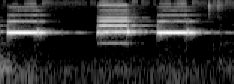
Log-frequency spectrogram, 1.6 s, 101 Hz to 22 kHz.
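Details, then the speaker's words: LED digital large wall clock (about 70 x 16 cm) alarm A1 sounding from its built-in speaker after a 1-minute wait: loud high-pitched half-second beeps about every 0.6 seconds, steady pattern; working normally. "I think the sound is very loud. Definitely you will hear the sound."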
